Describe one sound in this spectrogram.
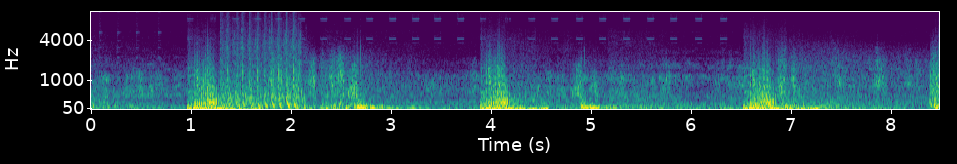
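A missile explodes with a loud boom.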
